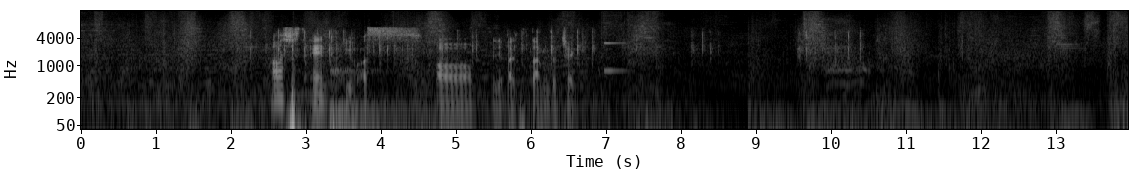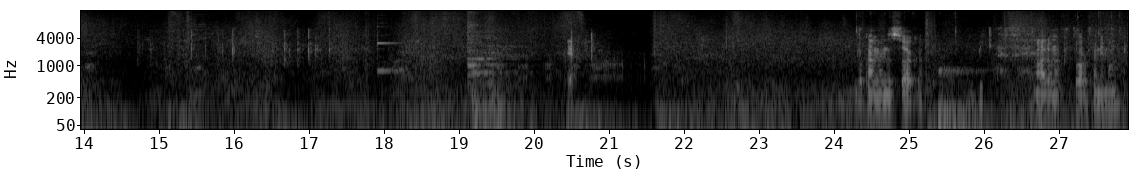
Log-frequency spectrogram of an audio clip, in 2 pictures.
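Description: Game combat sounds of spells and weapon hits clash and burst.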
